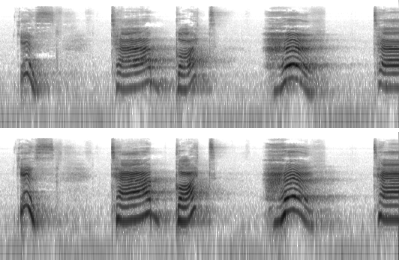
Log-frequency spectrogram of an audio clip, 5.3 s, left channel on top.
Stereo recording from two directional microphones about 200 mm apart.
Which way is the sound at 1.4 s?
55° right (ahead or behind).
